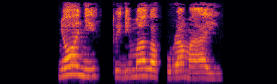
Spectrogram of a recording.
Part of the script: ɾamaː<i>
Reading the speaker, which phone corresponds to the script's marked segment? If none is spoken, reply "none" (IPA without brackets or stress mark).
i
